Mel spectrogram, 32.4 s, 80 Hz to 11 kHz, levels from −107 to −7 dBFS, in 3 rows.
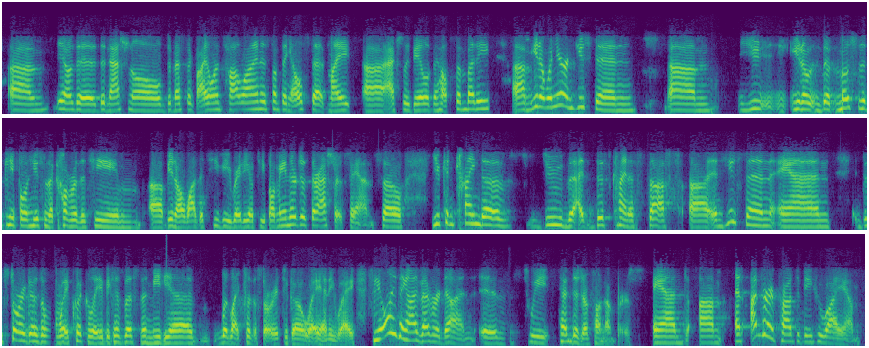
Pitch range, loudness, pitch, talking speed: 180-225 Hz, -22 LUFS, 195 Hz, 215 wpm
